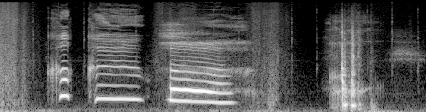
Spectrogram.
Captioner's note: yawns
